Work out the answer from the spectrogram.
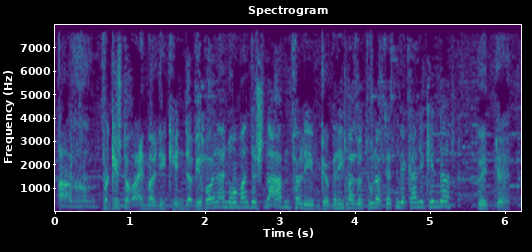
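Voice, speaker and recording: A grumbling middle-aged dinosaur dad in a children's radio play. His pitch swings widely and sits high for a man, and he lays on the sarcasm thick. The muffled cassette has music running underneath. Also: lively intonation, fast. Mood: pleading. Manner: sarcastic, exaggerated. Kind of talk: German children's audio drama acting.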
